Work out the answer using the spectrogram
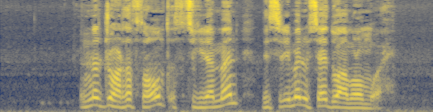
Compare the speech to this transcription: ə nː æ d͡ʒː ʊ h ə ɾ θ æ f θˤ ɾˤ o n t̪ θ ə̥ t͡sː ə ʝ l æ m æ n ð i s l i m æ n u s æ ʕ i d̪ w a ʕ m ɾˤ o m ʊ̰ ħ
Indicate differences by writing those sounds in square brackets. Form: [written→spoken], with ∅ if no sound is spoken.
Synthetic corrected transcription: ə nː æ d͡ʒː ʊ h ə ɾ θ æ f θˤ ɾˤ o n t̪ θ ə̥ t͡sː ə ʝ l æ m æ n ð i s l i m æ n u s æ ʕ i d̪ w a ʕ m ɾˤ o m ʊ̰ ħ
